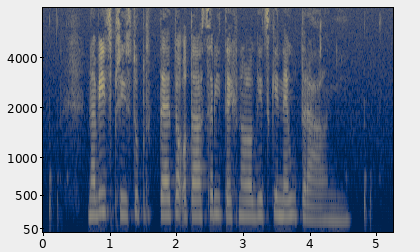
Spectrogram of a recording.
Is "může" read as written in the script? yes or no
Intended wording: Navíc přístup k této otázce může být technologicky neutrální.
no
